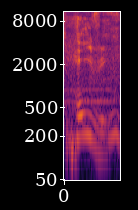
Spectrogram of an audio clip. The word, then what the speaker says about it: Heavey: Anyway, Scoop Heavey. You talked about Scoop. It's actually pronounced Havey.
